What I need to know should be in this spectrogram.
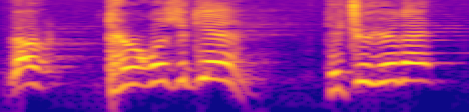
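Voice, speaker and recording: A man's voice: very high-pitched, fairly quick, darkish tone, pitched above the performer's own voice. A man voicing a frightened, uneasy young woman in a spooky told story, nervous and exclaiming. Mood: startled, alarmed.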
